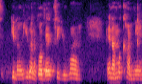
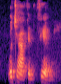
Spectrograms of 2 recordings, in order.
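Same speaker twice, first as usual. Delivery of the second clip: usual speaking voice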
